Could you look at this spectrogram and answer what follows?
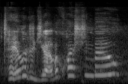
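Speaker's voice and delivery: high, rising question; calling on someone. Real, not acted. Host asking a viewer for their question, high and rising. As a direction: lift it right up at the end.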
